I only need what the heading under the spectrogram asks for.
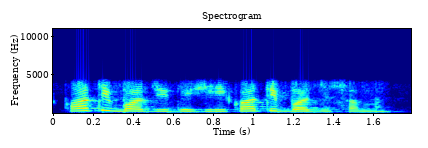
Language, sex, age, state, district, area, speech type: Nepali, female, 60+, West Bengal, Kalimpong, rural, conversation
